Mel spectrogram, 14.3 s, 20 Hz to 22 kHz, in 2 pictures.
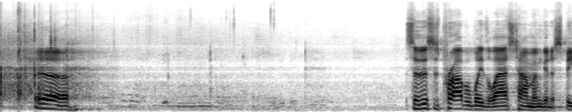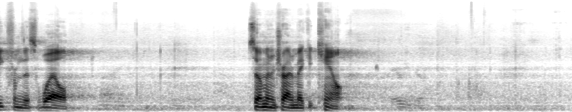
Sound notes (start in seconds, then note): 0.4 laughter; 1.7 applause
